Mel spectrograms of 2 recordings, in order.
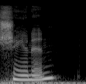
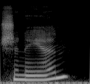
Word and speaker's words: Shanann: It was originally pronounced Shannon, and she was married before she married Chris. And after that divorce, she kind of started just pronouncing it Shanann. And like everybody now pronounces it Shanann, even Chris and her friend Nicole. But her parents still say Shannon, so it's confusing.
